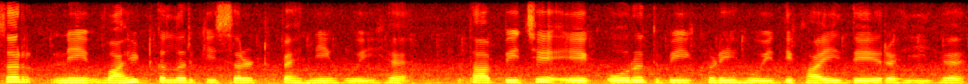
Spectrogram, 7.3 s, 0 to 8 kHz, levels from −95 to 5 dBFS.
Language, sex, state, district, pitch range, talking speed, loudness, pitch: Hindi, female, Haryana, Charkhi Dadri, 180-200 Hz, 165 wpm, -15 LUFS, 195 Hz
